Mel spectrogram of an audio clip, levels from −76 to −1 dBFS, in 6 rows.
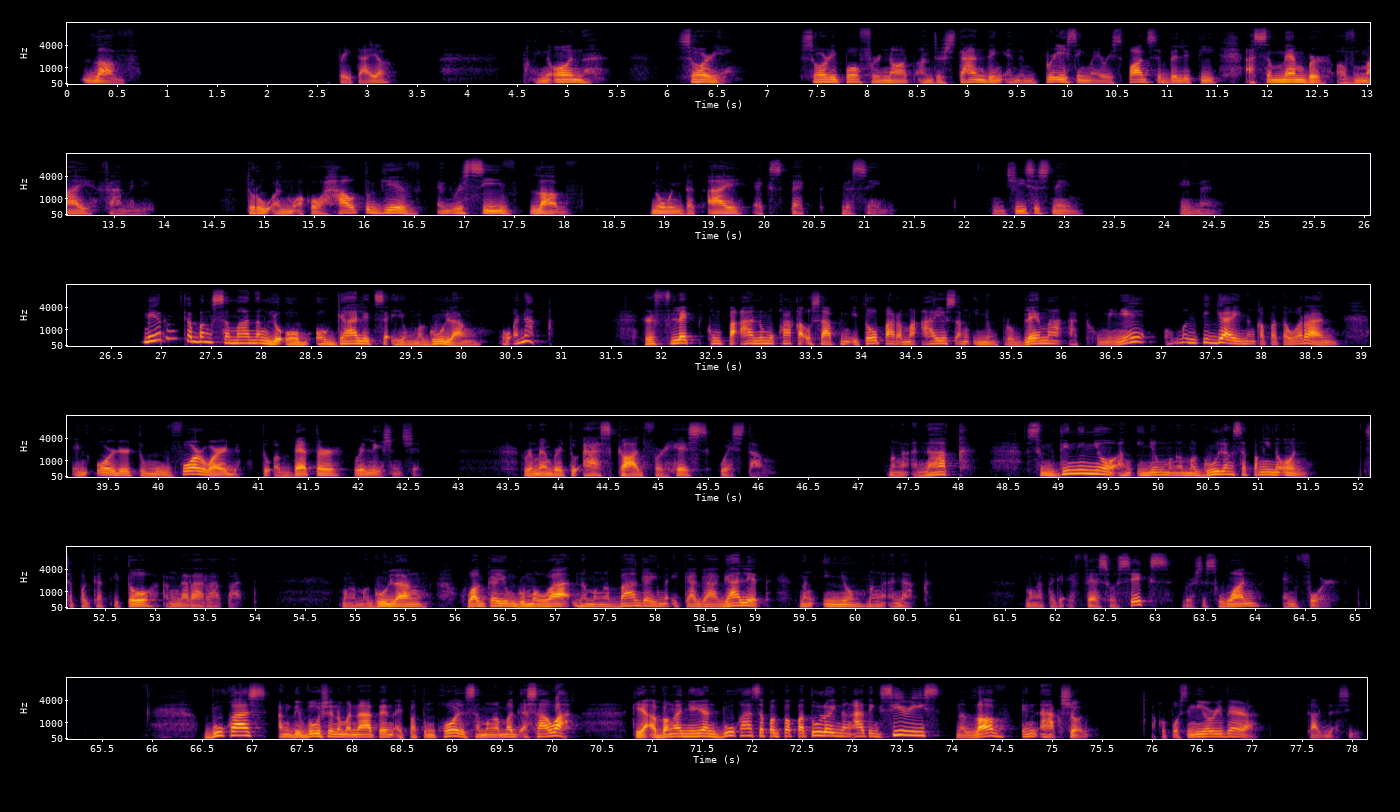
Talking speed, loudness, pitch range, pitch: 115 wpm, -20 LUFS, 110-155 Hz, 130 Hz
